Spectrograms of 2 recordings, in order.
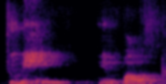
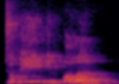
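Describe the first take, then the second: First: Very slow, softer dictation; drawn-out words with a gap, quieter; dictation repeat. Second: Slow, higher-pitched heading; slow and raised, as a heading; announcing a point. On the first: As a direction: repeat it softly, drawn out for note-takers. Repeats it while students underline. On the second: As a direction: announce the key point slowly. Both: Real, not acted.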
